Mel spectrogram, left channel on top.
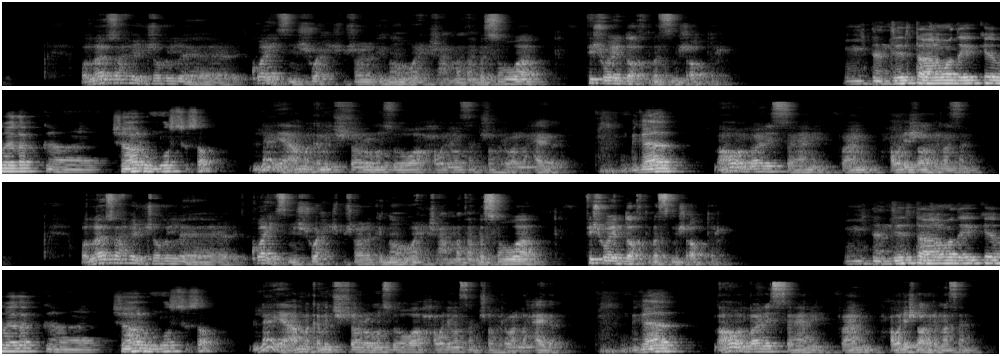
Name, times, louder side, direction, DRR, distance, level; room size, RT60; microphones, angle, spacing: voice 1, 0.8-5.4 5.8-7.2 12.5-15.5 17.1-19.6, right 3 dB, 75° right, 0 dB, 3.0 m, -24 dB
voice 2, 8.4-12.0 15.9-16.7, left 2 dB, 30° left, 4 dB, 1.3 m, -19 dB
8.8 x 8.1 x 2.6 m, 0.39 s
head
